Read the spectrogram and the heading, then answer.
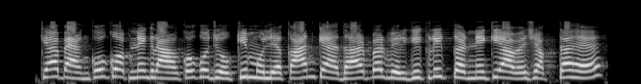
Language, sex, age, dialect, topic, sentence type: Hindi, female, 18-24, Hindustani Malvi Khadi Boli, banking, question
